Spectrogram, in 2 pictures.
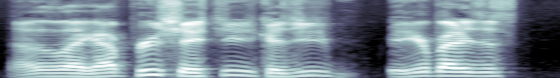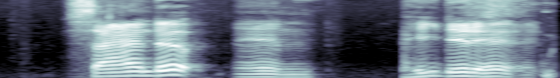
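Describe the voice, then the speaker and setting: Laid-back podcast host. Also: male voice, mid-range voice. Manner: laid-back, laughs often, says y'all. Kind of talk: casual interview chat.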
